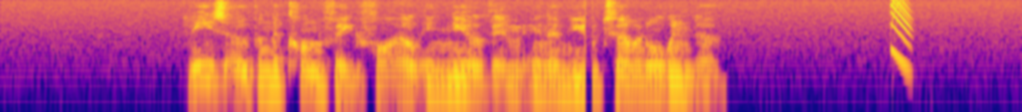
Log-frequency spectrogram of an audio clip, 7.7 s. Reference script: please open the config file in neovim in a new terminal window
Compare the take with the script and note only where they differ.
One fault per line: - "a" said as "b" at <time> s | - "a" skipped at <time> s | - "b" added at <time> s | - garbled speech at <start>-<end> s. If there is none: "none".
none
